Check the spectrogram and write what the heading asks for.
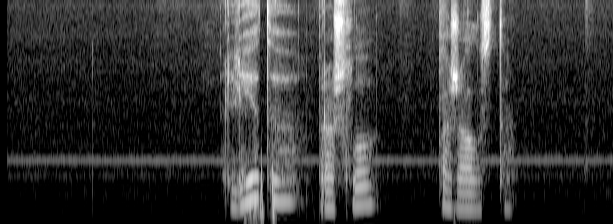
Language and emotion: Russian, sad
